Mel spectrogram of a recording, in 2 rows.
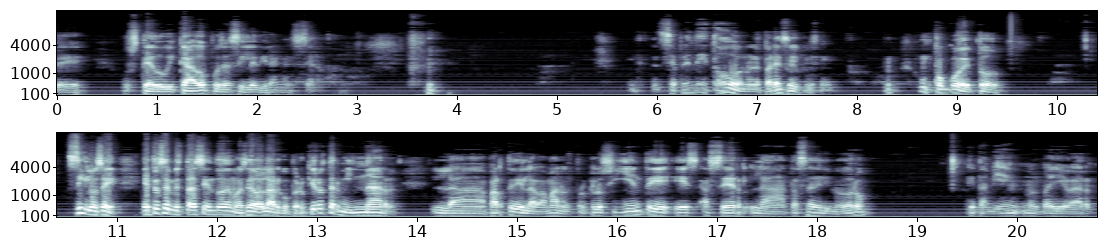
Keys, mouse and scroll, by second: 0.1 g, 1.8 Escape, 2.4 Tab, 3.5 Tab, 4.8 1, 6.3 e, 6.6 s, 9.6 click, 10.0 e, 11.9 click, 14.2 alt+shift+click, 16.7 e, 17.2 z, 18.9 click, 19.7 s.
